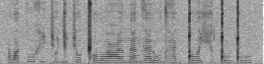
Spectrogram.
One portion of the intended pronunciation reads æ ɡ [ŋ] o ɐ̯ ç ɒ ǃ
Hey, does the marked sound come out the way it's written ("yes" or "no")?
no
